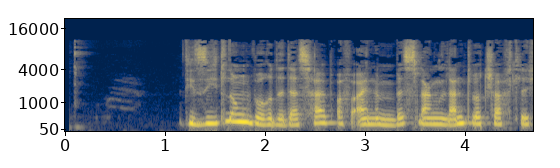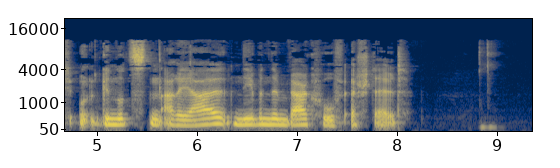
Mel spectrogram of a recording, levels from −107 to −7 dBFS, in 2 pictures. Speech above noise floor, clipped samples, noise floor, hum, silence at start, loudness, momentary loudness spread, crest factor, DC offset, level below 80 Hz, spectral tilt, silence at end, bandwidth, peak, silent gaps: 59 dB; under 0.1%; -80 dBFS; none; 1.2 s; -22 LUFS; 9 LU; 16 dB; under 0.1%; -62 dBFS; -4.5 dB/octave; 0.5 s; 11.5 kHz; -6 dBFS; none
